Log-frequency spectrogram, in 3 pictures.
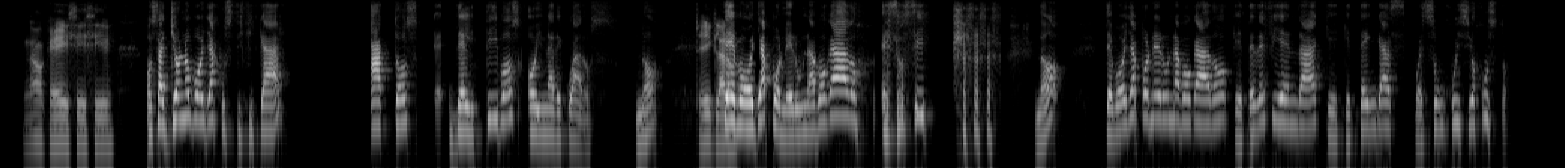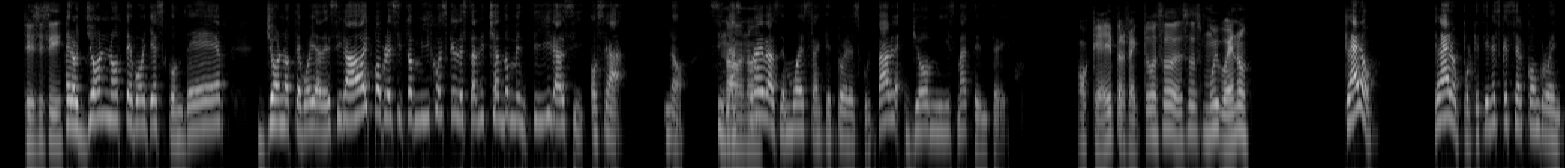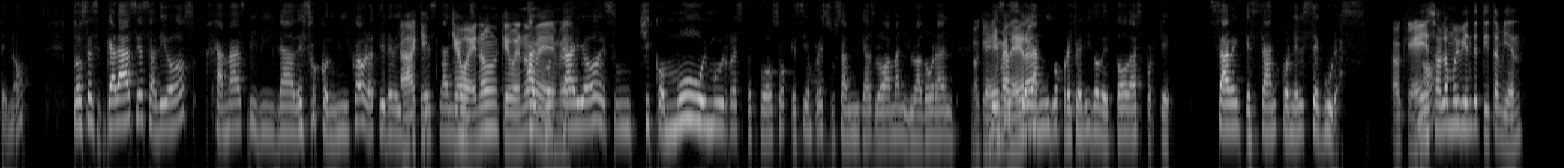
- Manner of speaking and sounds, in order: chuckle; laugh; laughing while speaking: "de eso"
- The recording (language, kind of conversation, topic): Spanish, podcast, ¿Qué haces para que alguien se sienta entendido?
